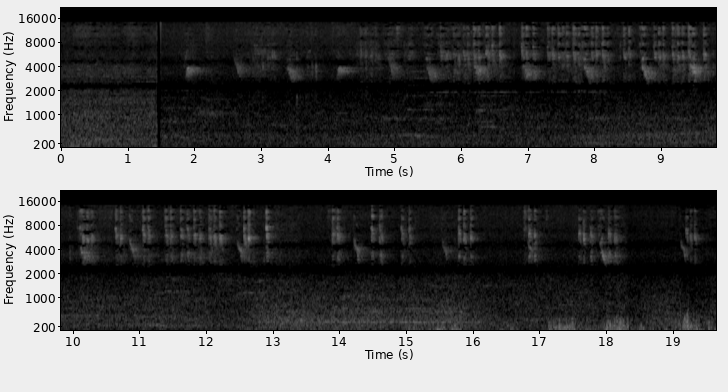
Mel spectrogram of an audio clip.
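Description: Small birds chirping over and over, short falling chirps about once or twice a second, over a steady low background hum, with louder irregular low rumbles near the end.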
